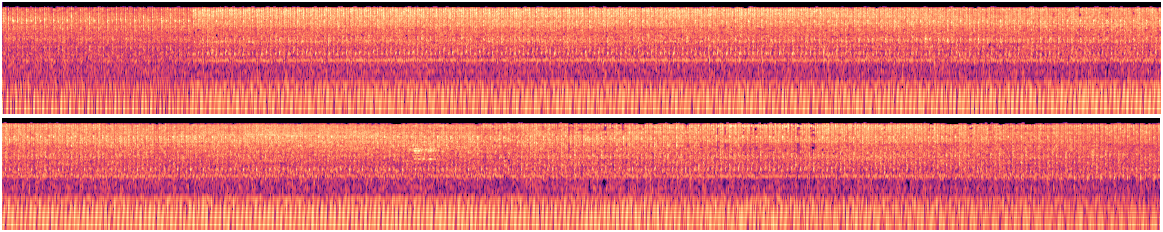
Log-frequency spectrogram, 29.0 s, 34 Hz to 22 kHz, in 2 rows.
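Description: Deutz-Fahr Agrolux 70 tractor's diesel engine idling steadily, heard up close.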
